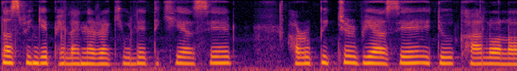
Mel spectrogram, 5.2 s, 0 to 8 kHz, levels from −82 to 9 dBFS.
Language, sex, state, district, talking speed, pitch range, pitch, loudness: Nagamese, female, Nagaland, Dimapur, 160 wpm, 215-235 Hz, 225 Hz, -17 LUFS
